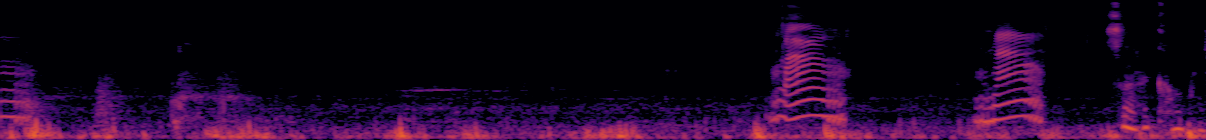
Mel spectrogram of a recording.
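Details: Happy female cat lying on top of her sleeping owner indoors, giving two drawn-out, wavering meows late on, over a low rumbling purr and quiet room noise.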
